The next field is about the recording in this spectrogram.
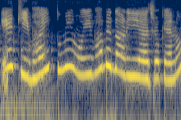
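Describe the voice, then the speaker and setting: A performer voicing a coy, teasing young married village woman in a comedy cartoon, with a squeaky pitch-shifted voice. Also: animated, a little fast, muffled recording. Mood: coaxing. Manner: sweetly coaxing, teasing. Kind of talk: Bengali comedy cartoon dialogue. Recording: music under the voice.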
